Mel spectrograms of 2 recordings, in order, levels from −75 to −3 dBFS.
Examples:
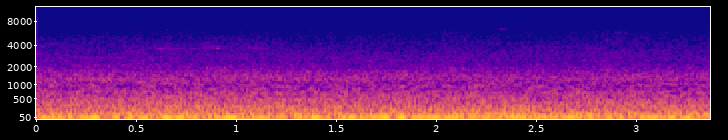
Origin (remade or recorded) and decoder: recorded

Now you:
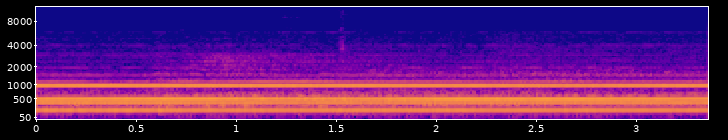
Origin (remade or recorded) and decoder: recorded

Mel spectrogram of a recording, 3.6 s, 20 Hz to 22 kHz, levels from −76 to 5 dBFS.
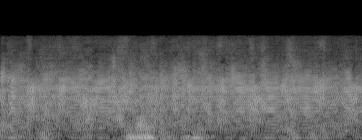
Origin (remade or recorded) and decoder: remade, vocoder, Vocos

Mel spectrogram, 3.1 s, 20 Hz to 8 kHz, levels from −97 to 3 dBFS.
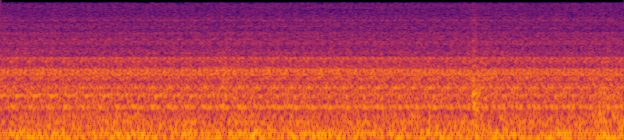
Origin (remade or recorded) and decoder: recorded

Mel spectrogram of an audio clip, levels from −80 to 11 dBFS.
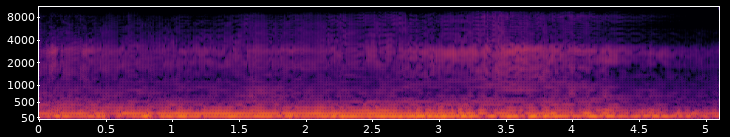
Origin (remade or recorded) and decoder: remade, vocoder, BigVGAN v2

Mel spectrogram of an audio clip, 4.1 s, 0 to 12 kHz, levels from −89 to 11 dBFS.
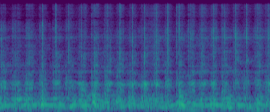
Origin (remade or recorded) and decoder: remade, codec, SNAC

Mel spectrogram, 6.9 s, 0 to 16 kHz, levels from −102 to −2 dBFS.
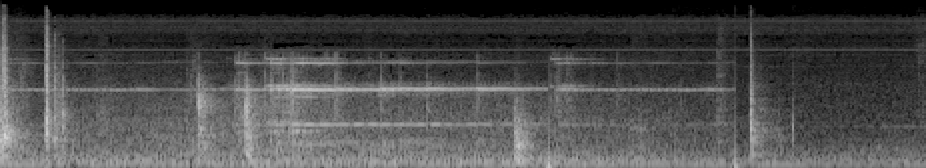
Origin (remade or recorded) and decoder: recorded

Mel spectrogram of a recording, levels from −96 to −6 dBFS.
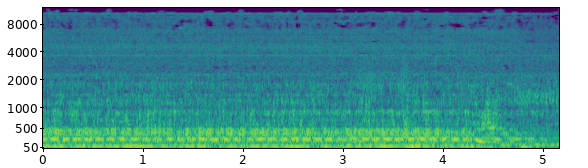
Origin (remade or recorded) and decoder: remade, vocoder, BigVGAN v2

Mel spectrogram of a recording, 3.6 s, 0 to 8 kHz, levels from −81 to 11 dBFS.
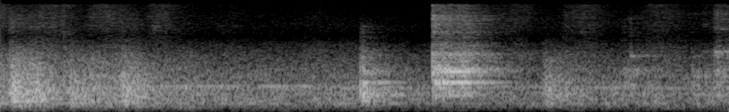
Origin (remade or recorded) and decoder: recorded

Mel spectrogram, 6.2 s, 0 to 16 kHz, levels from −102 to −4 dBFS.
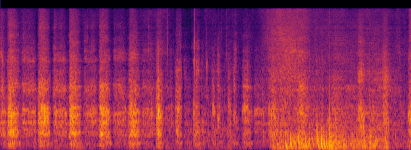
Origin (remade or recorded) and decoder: remade, codec, SNAC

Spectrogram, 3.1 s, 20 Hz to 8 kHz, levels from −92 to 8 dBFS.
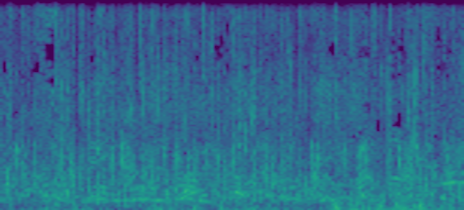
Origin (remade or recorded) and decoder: recorded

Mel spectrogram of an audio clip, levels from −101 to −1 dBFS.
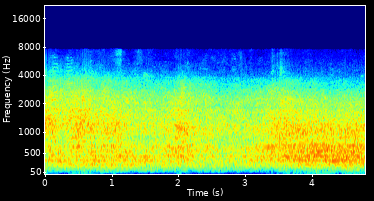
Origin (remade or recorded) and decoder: recorded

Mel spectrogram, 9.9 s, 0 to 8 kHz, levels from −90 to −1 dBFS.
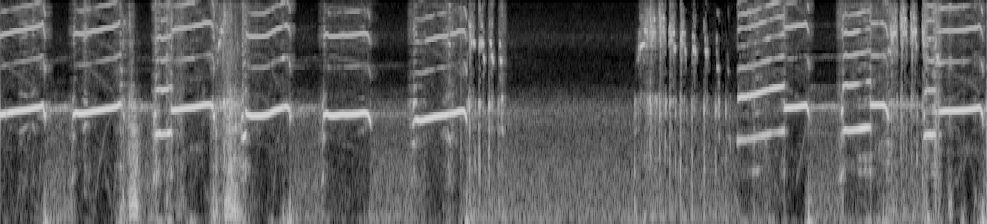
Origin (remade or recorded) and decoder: recorded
